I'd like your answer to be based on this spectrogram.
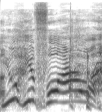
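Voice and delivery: very high shouted mock-accent complaint; John Panette. Restaurant worker scolds lingering diner, high shouted mock accent. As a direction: shriek it as the routine's restaurant worker. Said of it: "Panette's routine about, uh, going to a Chinese restaurant".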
